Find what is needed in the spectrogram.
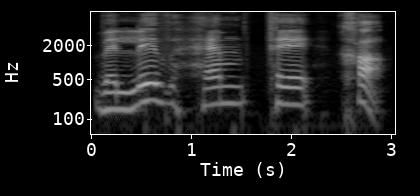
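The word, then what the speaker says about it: ולבהמתך: This is how the syllables must be divided. Ve live hem the cha. Ve live hem the cha.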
